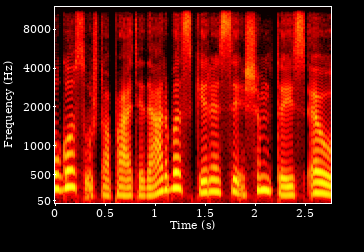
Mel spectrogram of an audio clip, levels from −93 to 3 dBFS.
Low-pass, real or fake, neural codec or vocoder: 10.8 kHz; fake; codec, 24 kHz, 0.5 kbps, DualCodec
